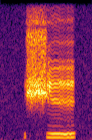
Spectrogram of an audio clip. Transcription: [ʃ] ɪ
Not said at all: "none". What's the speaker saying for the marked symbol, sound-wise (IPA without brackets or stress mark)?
ʃ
